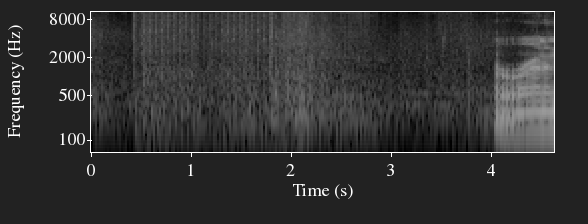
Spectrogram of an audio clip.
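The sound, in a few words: gun firing in the video game Destiny 2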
